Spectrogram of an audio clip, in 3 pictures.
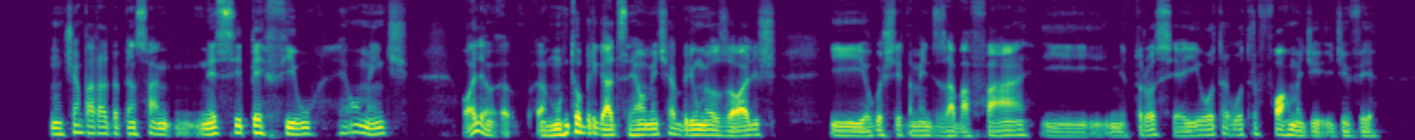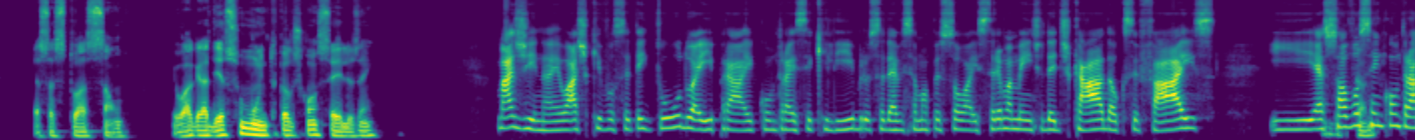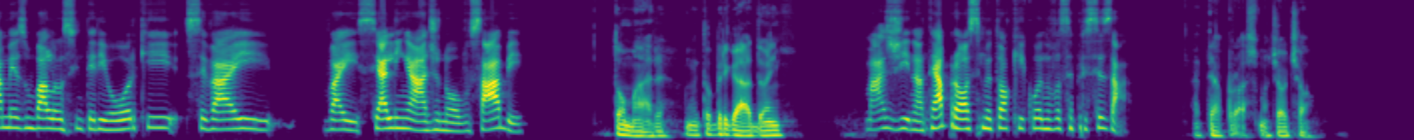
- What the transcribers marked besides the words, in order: tapping; "Imagina" said as "magina"; "você" said as "cê"; "Imagina" said as "magina"; other background noise
- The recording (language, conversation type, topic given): Portuguese, advice, Como lidar com o medo de uma recaída após uma pequena melhora no bem-estar?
